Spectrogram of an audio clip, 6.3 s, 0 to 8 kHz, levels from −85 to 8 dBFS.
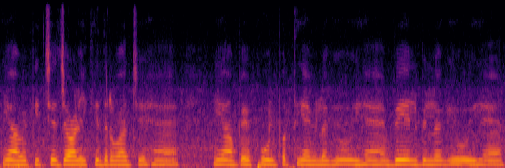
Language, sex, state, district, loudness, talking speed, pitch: Hindi, female, Haryana, Rohtak, -19 LUFS, 190 wpm, 205 Hz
